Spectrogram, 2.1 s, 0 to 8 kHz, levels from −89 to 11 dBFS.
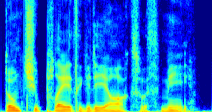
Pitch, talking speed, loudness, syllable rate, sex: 90 Hz, 225 wpm, -19 LUFS, 4.8 syllables/s, male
